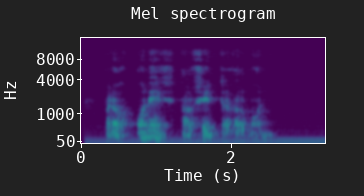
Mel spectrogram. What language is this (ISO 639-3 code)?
cat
